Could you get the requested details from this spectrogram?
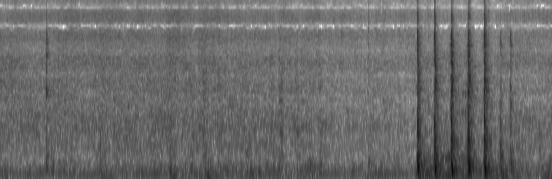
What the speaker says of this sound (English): our bacon's just about there. It's getting nice and crisp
